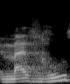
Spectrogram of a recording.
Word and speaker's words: Mazrou: Oui, fait que Mazrou, ça s'écrit M-A-Z-R-O-U. Fait que le R après le Z, parce que ça, c'est l'histoire de ma vie que déplaît mon nom de famille.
